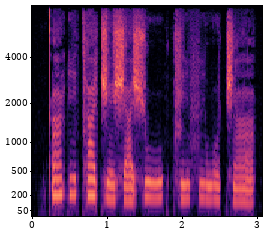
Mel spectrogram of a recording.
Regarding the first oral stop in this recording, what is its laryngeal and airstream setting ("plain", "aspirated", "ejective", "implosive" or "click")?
ejective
